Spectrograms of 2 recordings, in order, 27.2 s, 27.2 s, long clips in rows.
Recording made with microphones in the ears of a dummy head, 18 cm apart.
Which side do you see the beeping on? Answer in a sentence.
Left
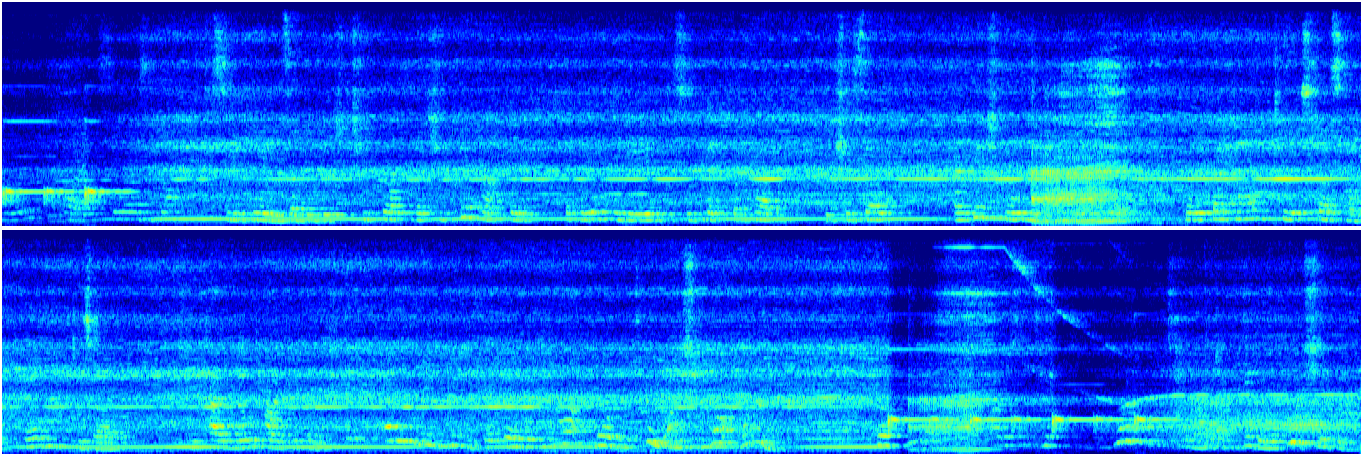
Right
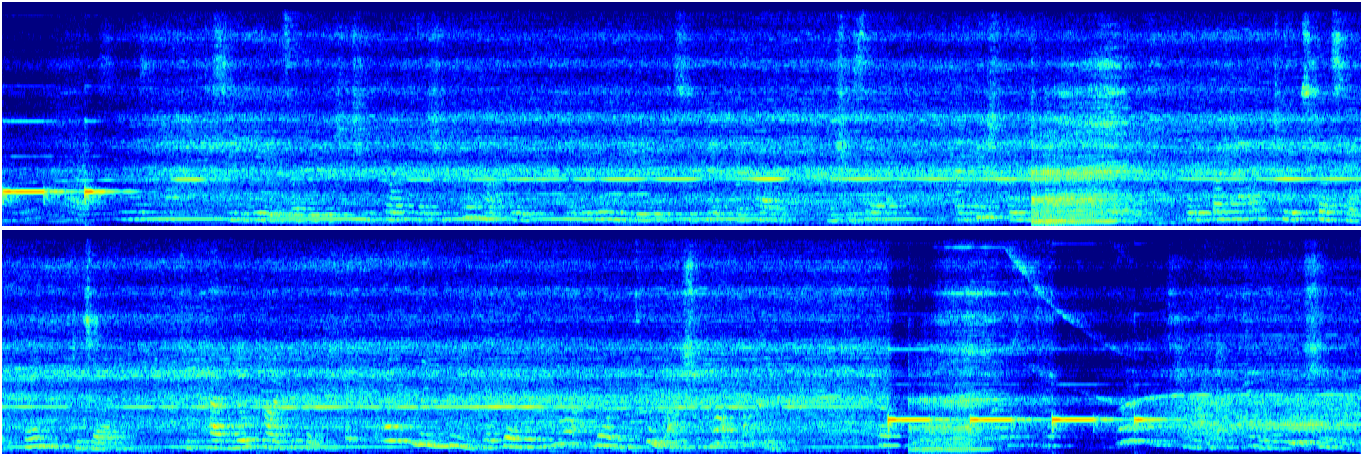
You can hear the beeping on the right.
